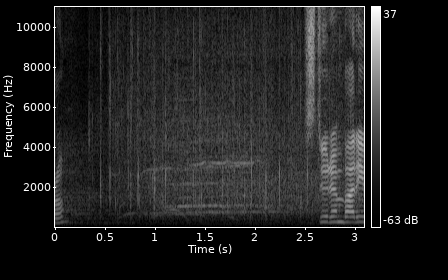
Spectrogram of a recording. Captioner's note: audience cheers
